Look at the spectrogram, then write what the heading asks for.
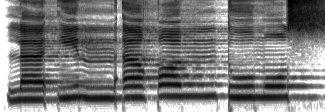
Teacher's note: Kemudian ada hukum izhar syafawi. Karena mim sukun menghadapi huruf selain mim dan ba, yaitu huruf ta, maka mim sukun dibaca jelas.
